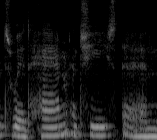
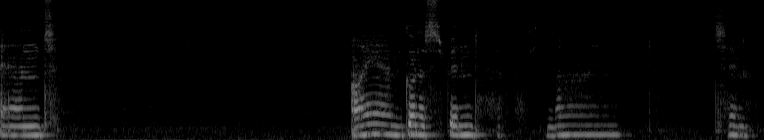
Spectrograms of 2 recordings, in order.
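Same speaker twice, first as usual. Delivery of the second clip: much quieter, low voice; 10 dB quieter than usual. Planning your day aloud in an echoey room, speaking low. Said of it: "I'm sorry I'm speaking low".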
